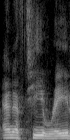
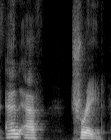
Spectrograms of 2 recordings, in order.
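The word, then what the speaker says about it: NFTrade: i've played around is called nf trade or nft raid or how you want to pronounce it but it's nf trade and what's really unique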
